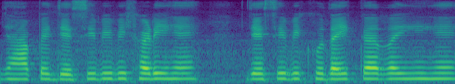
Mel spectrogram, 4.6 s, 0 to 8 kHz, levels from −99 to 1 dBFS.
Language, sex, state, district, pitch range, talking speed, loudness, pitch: Hindi, female, Bihar, Bhagalpur, 190-200 Hz, 160 wpm, -25 LUFS, 195 Hz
